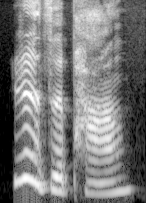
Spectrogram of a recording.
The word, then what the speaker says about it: 日字旁: 날일자의 중국어 발음, 르, 르. 날일자가 부수로 쓰이면 르즈방.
